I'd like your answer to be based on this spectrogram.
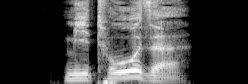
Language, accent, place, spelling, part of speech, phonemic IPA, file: German, Germany, Berlin, Mitose, noun, /miˈtoːzə/, De-Mitose.ogg
- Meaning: mitosis (division of a cell nucleus)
